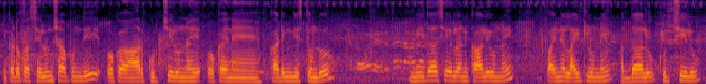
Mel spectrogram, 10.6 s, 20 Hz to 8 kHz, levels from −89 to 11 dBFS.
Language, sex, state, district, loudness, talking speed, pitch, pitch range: Telugu, male, Telangana, Karimnagar, -20 LUFS, 135 wpm, 145 Hz, 140-155 Hz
